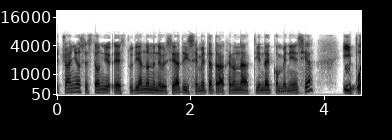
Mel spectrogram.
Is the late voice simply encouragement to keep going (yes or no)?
yes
